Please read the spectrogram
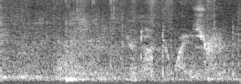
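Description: Faint, off-microphone voices talking quietly in a committee hearing room.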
